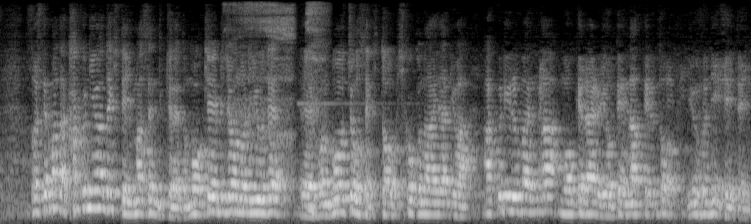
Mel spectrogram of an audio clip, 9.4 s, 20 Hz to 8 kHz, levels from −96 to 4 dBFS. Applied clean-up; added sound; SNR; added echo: none; Breathing; 13 dB; reverberation time 0.5 s.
